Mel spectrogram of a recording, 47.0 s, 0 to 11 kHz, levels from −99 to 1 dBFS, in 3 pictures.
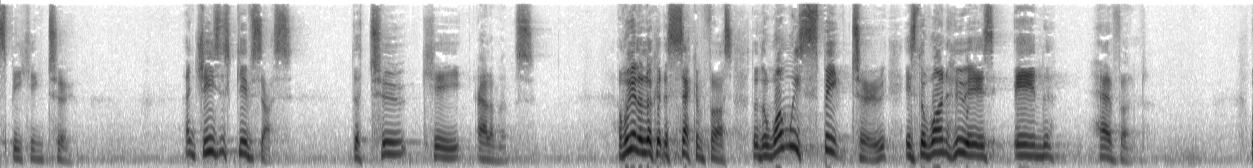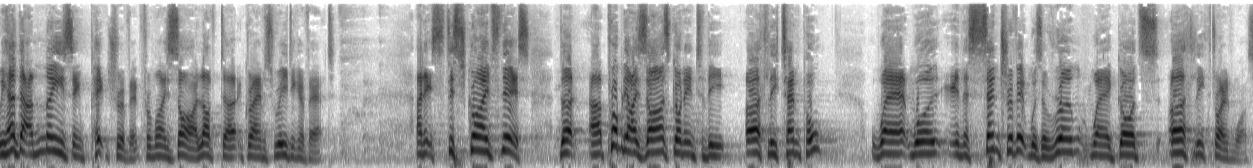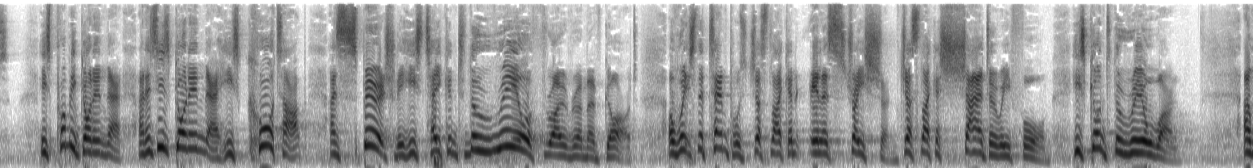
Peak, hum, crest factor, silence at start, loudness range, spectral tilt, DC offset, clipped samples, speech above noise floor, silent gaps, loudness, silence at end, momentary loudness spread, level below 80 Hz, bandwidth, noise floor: -2 dBFS; none; 16 dB; 0 s; 9 LU; -4 dB/octave; under 0.1%; under 0.1%; 39 dB; none; -17 LUFS; 0 s; 14 LU; -54 dBFS; 10.5 kHz; -56 dBFS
